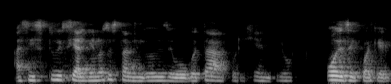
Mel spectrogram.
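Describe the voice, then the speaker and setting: A woman speaks in a plain, everyday voice at a fairly low pitch with fairly even intonation. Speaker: podcast host. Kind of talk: interview.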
